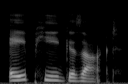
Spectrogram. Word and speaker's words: abgesagt: It's pronounced abgesagt. Notice how the B at the end of the prefix ab sounds like a P.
